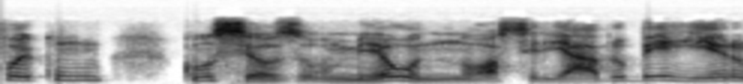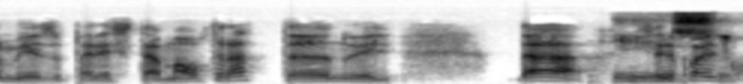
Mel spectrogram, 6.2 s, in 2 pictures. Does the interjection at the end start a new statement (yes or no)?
no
